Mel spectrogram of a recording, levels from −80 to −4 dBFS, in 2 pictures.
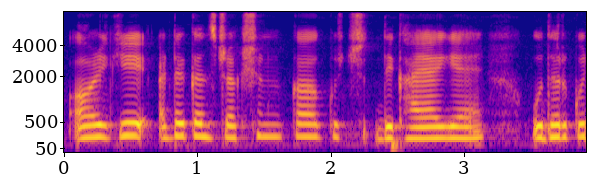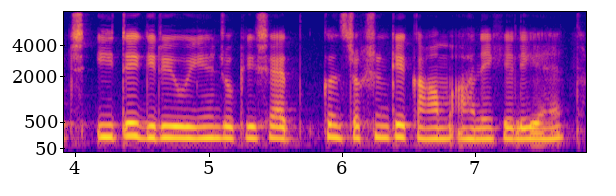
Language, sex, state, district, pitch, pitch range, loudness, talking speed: Hindi, female, Arunachal Pradesh, Lower Dibang Valley, 215 Hz, 205-230 Hz, -16 LUFS, 190 wpm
